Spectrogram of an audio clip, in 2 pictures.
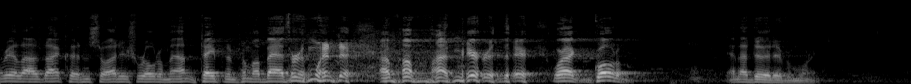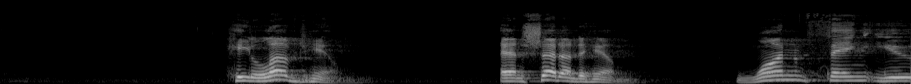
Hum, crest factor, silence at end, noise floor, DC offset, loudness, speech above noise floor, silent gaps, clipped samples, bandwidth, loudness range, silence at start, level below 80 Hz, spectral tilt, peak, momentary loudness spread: none; 22 dB; 0 s; -72 dBFS; under 0.1%; -29 LUFS; 43 dB; none; under 0.1%; 11.5 kHz; 11 LU; 0 s; -70 dBFS; -5.5 dB/octave; -10 dBFS; 13 LU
